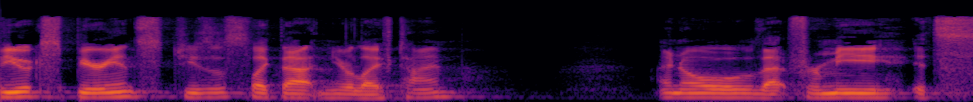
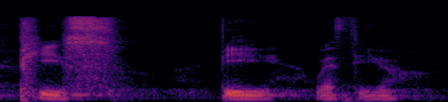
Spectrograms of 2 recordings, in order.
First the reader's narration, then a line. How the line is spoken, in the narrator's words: the voice of God quietly breaks through and says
